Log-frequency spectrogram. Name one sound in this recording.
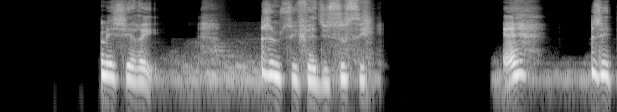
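A young woman speaks close by, upset and pleading.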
